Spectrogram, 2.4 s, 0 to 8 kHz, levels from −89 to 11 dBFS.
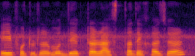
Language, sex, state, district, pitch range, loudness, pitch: Bengali, female, Assam, Hailakandi, 225-240 Hz, -18 LUFS, 230 Hz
